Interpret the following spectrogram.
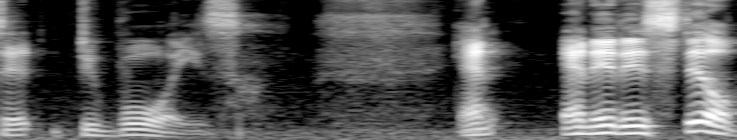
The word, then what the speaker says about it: Dubois: it so in kind of a protest they pronounce it du booys and and it is still pronounced that way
